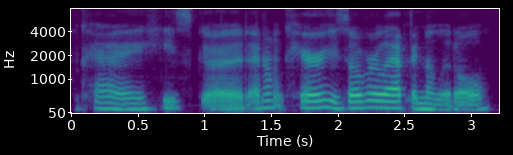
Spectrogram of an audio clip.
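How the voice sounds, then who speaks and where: A woman's voice: sits low, very animated, moderate pace, vocal fry, darkish tone, no room sound, studio quality. Chatty woman crafting on a livestream. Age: adult. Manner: chatty, rambling, talks to viewers while working. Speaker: mosaic artist hosting a livestream. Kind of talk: casual chat while crafting.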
